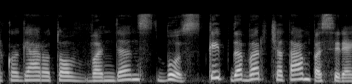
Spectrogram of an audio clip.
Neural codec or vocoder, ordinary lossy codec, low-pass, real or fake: none; AAC, 48 kbps; 10.8 kHz; real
